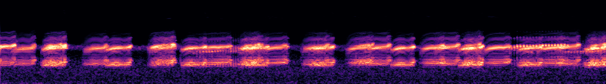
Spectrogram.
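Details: Frogs calling at a pond in a horse pasture, Zoom recording; bursts of trilling, some long and some short, with brief silent breaks between overlapping callers.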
